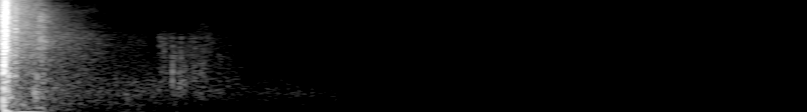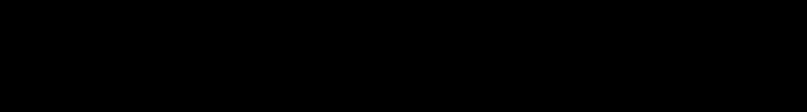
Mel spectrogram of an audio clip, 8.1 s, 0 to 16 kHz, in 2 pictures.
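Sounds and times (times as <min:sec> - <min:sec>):
suppressed FN2000 rifle gunshot: 0:00.0 - 0:01.2.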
